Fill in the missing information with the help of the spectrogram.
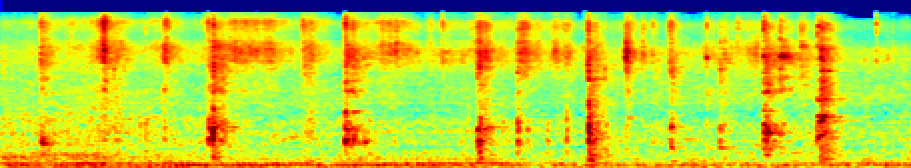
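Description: Metal spoon knocking and scraping against stainless steel cups as rice is scooped and packed into them: a string of sharp, irregular clinks, roughly one a second.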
